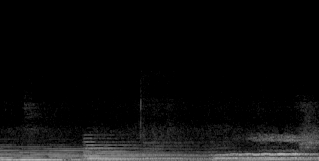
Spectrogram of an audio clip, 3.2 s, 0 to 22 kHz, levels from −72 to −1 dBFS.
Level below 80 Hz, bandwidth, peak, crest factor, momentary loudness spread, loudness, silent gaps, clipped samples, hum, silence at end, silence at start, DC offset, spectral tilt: -52 dBFS; 12.5 kHz; -16 dBFS; 14 dB; 9 LU; -30 LUFS; none; under 0.1%; none; 0 s; 0 s; under 0.1%; -6 dB/octave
